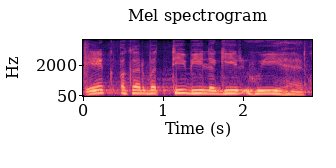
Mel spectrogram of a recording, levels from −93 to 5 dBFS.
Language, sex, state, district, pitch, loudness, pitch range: Hindi, male, Uttar Pradesh, Saharanpur, 165 Hz, -12 LUFS, 155-170 Hz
